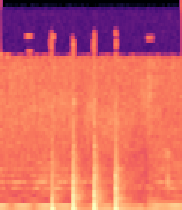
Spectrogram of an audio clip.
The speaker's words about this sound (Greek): Μήνας δεν πέρασε, χτυπάει την πόρτα του σπιτιού τους μια αρκούδα.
